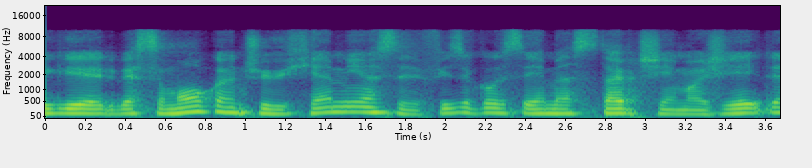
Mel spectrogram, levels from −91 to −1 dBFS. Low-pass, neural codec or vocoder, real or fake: 9.9 kHz; codec, 16 kHz in and 24 kHz out, 0.9 kbps, LongCat-Audio-Codec, four codebook decoder; fake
